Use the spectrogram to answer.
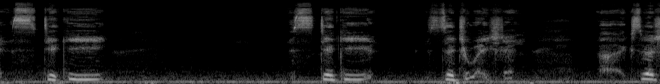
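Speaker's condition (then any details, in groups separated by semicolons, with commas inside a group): Cerebral palsy; uses a wheelchair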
